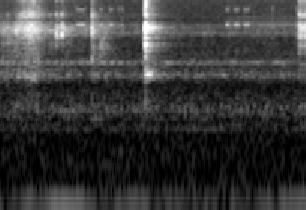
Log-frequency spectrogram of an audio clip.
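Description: Rustling and light clinking of small gear being rummaged through in a backpack's front pocket, with one sharp click about a second in.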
